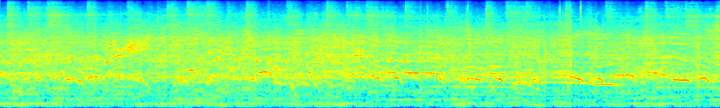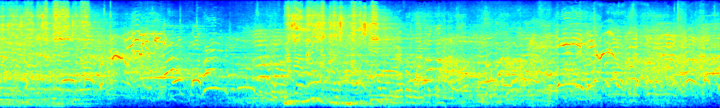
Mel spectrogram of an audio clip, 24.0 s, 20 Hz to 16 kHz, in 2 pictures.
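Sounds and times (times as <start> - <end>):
music playing: 0.0 - 14.2, 16.6 - 19.6
children shouting and cheering: 0.0 - 24.0.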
